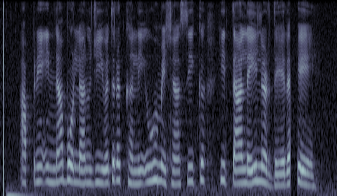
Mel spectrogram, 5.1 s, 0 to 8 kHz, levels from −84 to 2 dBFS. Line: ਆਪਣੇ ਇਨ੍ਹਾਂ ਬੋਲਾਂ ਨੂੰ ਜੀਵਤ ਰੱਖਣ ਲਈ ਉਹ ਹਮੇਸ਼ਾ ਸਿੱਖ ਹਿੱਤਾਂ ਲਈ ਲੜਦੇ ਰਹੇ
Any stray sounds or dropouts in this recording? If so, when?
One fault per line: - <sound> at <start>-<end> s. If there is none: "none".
- dropout at 4.3-4.5 s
